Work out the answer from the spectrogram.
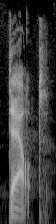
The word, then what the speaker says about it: doubt: don't say it so imagine the pronunciation is just like ow ow so doubt doubt perfect and one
